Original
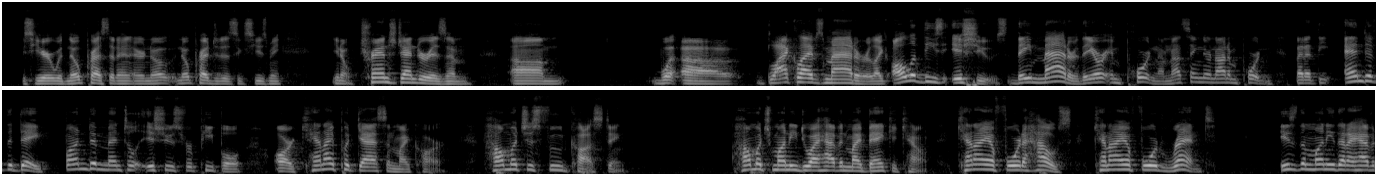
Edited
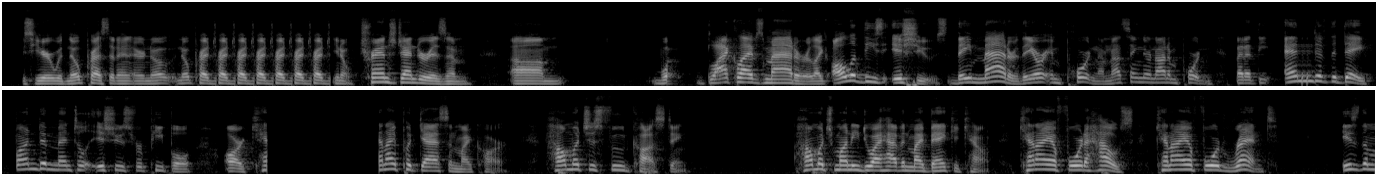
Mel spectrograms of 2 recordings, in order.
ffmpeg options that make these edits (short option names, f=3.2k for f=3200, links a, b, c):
-filter_complex "[0:a]asplit=12[a][b][c][d][e][f][g][h][i][j][k][l];[a]atrim=end=2.142[m];[b]atrim=start=1.948:end=2.142[n];[c]atrim=start=1.948:end=2.142[o];[d]atrim=start=1.948:end=2.142[p];[e]atrim=start=1.948:end=2.142[q];[f]atrim=start=1.948:end=2.142[r];[g]atrim=start=1.948:end=2.142[s];[h]atrim=start=3.278:end=6.652[t];[i]atrim=start=7.248:end=13.602[u];[j]atrim=start=13.548:end=13.602[v];[k]atrim=start=13.548:end=16.89,asetpts=PTS-STARTPTS,afade=t=out:st=3.338:d=0.004:c=hsin,apad=pad_dur=1.12[w];[l]atrim=start=16.89,asetpts=PTS-STARTPTS,afade=t=in:d=0.004:c=hsin[x];[m][n]acrossfade=d=0.004:c1=hsin:c2=hsin[y];[y][o]acrossfade=d=0.004:c1=hsin:c2=hsin[z];[z][p]acrossfade=d=0.004:c1=hsin:c2=hsin[aa];[aa][q]acrossfade=d=0.004:c1=hsin:c2=hsin[ab];[ab][r]acrossfade=d=0.004:c1=hsin:c2=hsin[ac];[ac][s]acrossfade=d=0.004:c1=hsin:c2=hsin[ad];[ad][t]acrossfade=d=0.004:c1=hsin:c2=hsin[ae];[ae][u]acrossfade=d=0.004:c1=hsin:c2=hsin[af];[af][v]acrossfade=d=0.004:c1=hsin:c2=hsin[ag];[w][x]concat=n=2:v=0:a=1[ah];[ag][ah]acrossfade=d=0.004:c1=hsin:c2=hsin"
